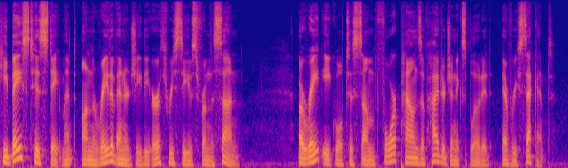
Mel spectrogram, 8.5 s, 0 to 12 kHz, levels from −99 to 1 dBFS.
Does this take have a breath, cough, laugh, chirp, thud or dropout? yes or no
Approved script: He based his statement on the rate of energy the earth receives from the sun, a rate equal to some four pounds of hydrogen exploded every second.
no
